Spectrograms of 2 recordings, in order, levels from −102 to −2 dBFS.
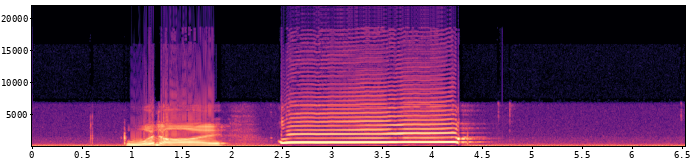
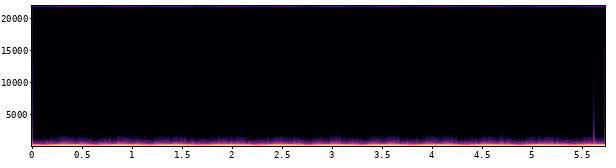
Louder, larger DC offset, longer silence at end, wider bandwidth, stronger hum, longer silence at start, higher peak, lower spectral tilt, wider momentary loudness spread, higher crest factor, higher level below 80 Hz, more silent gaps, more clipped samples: first, -6 LUFS vs -13 LUFS; neither; about the same, 0 s vs 0 s; first, 13 kHz vs 0.5 kHz; neither; about the same, 0 s vs 0 s; about the same, 0 dBFS vs -2 dBFS; second, -5 dB/octave vs -18.5 dB/octave; first, 14 LU vs 2 LU; about the same, 8 dB vs 8 dB; second, -32 dBFS vs -18 dBFS; neither; first, 2% vs under 0.1%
